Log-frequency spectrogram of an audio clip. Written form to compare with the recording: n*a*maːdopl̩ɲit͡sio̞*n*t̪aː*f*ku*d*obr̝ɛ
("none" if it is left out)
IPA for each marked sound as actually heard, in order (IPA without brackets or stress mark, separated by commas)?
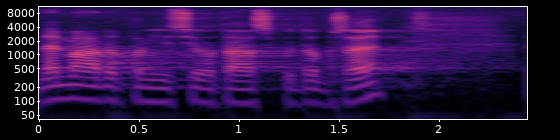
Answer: ɛ, none, s, d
